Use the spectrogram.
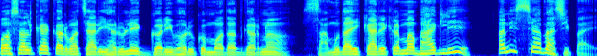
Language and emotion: Nepali, happy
